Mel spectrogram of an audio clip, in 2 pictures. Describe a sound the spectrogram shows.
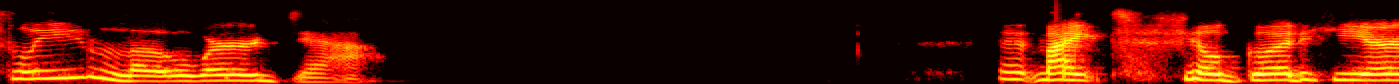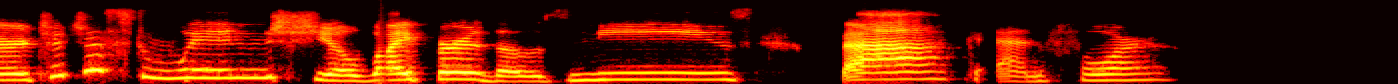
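A woman speaks calmly and clearly into a close microphone, giving slow instructions.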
